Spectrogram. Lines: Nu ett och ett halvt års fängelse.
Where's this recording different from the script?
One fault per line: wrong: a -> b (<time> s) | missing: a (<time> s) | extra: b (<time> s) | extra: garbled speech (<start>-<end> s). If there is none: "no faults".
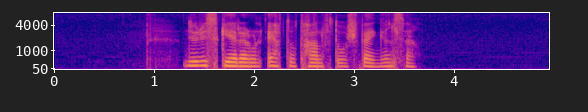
extra: riskerar hon (1.4 s)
